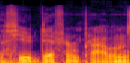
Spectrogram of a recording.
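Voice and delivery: ordinary talk

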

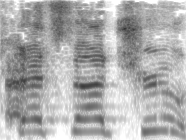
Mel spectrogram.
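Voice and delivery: high-pitched, defensive voice. Retelling an argument with Dad about a game, imitating Dad getting defensive. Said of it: "He like got all defensive".

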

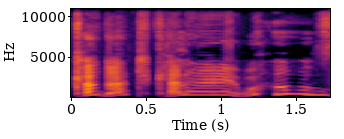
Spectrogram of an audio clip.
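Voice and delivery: very high, squealing, excited whoop. Retelling the other speaker's reaction after last night's watch along: imitating the other's excited cheer. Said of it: "you're like".

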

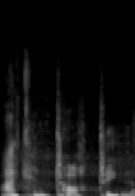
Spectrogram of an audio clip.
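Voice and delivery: speaking very softly. Showing the congregation how the microphone carries a voice: speaking very softly. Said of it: "I don't even converse this softly".

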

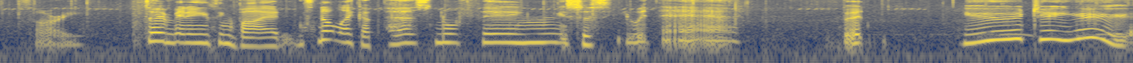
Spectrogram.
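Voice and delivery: quiet, unembarrassed stage whisper. A player's character sneaks outside at night to the statue, in a hushed tone. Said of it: "in hushed tone".

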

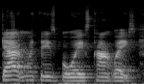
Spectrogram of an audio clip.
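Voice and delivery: plain

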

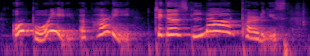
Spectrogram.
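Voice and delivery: gleeful, excited, drawn-out, swooping outcry. Tigger replies to Pooh and his friends, crying out excitedly. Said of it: "Tigger cried excitedly".

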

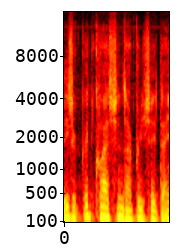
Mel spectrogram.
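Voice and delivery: put-on fast, rattled-off, thick German accent. Quoting Horst Schultze's reply to guest services questions, in his thick German accent. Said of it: "in his thick German accent".

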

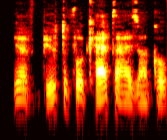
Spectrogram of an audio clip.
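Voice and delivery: put-on Indian English accent. A speaker retells what orphans in India told him, in a put-on Indian accent. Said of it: "Is that a good accent?".

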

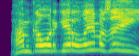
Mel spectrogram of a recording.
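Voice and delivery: very loud, shrill, swooping Louisiana drawl holler. Retelling a former commentator shouting outside at somebody, imitating a yell in Louisiana drawl. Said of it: "yelling at the top of his lungs in his Jodine, Louisiana drawl".

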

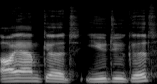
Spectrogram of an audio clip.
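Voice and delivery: slightly robot-like, flat monotone delivery. A podcast co-host answers the host's greeting in a slightly robotic voice. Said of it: "You sound slightly more robotic than usual".

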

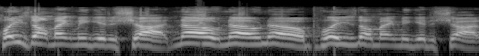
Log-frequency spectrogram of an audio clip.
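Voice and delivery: put-on yelling, desperate, screaming child-like voice. Recalling getting a shot as a child, retelling screaming to mom. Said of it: "I just started screaming to my mom".

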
